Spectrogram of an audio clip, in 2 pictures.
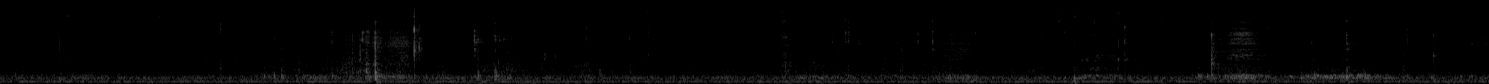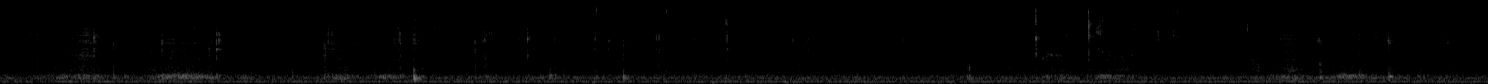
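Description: Faint close-up chewing and mouth sounds of a person eating fried tilapia and cheese fries, with scattered soft smacks and a few sharper clicks, over a steady low hum.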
